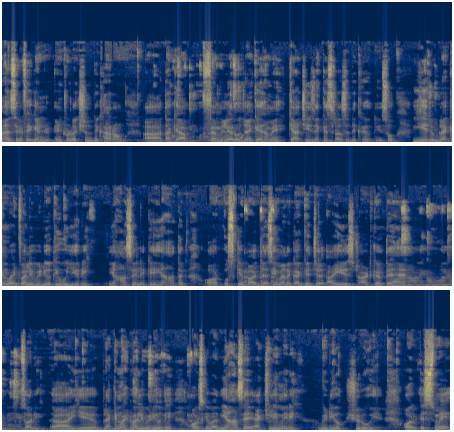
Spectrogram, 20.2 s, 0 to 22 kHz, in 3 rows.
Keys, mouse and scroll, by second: 2.0-7.5 drag, 10.2-12.1 drag, 12.1 space, 14.6-18.3 drag.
